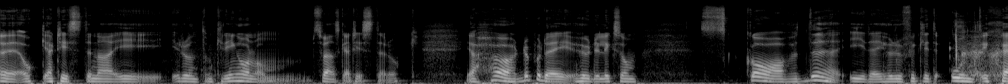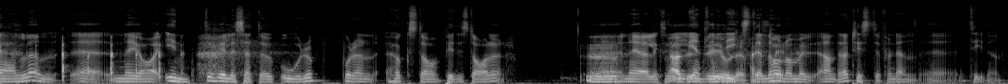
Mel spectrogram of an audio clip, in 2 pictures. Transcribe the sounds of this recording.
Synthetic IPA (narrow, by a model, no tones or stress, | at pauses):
ɔkaʈʰɪst̪əɳaɪɾɵnt̪ɔmkʰɾɪŋːɦɔnːɔ̰msvɛnska̰ʈʰɪ̰st̪ə̰ɾɔk | jɑ̰ːɡhœːɖəpʰɔd̪ɛjɦɵɖɛlɪksɔm | skɑːvd̪əɪd̪ɛjɦɵɖɵfɪkːliːt̪əʊnt̪ɪɧɛːlənː | æɾjɑːɡʔɪnt̪əvɪlːəsɛt̪ːaɵpːuːɾuːpːpʰːɔd̪ɛnɦœkst̪aːvpʰɪd̪ɪst̪ɑːlə̰ɾ | næɾjɑlɪksɔmjɛnɪɡnːkst̪ɛld̪əhɔnːɔmːɛland̪ɾaːʈʰɪst̪əɾfɾɔnd̪ɛnt̪ʰḭːd̪ə̰n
